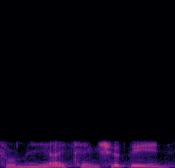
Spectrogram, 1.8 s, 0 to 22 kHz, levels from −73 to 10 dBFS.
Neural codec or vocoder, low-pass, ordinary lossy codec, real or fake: none; 3.6 kHz; none; real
